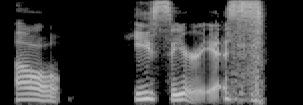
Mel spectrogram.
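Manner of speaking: slow, drawn-out, deadpan, insistent delivery. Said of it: "And I said".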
